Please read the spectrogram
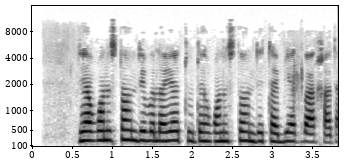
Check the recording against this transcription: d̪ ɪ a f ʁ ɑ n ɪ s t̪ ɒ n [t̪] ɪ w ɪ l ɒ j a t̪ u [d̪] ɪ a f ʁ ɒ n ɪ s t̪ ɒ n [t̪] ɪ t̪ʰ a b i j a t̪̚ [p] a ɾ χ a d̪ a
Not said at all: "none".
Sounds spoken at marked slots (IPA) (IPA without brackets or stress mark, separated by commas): d̪, d̪, d̪, b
